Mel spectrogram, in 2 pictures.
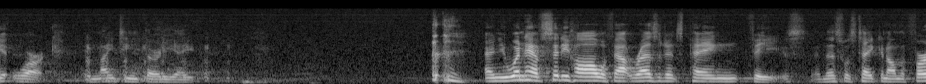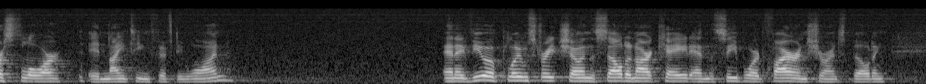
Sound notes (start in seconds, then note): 0.8 light laughter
